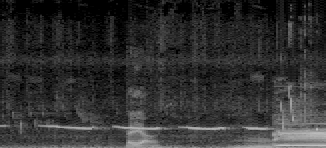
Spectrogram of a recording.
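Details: Cows in green rice fields, heard as two short moos, the second rising into a strong nasal call, over a thin, steady high-pitched whine that runs through the background.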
